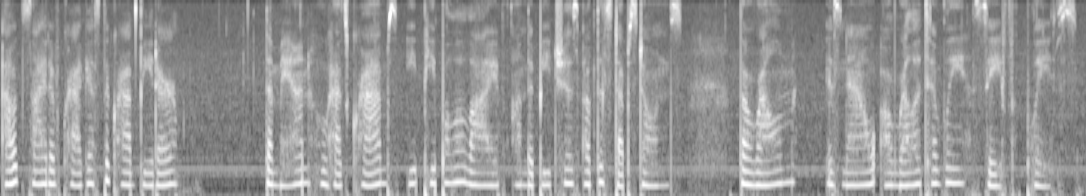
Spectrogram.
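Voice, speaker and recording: A woman speaking in a soft unvoiced whisper for an ASMR recap, slow and even throughout. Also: medium pitch, husky, poor audio. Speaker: ASMR creator.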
